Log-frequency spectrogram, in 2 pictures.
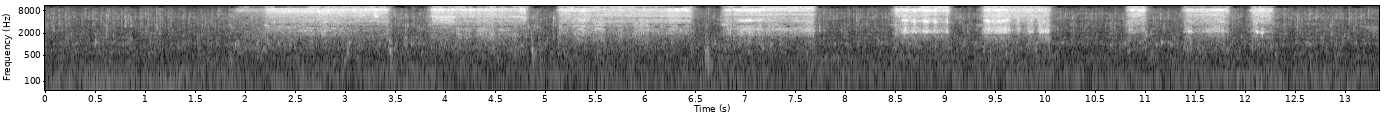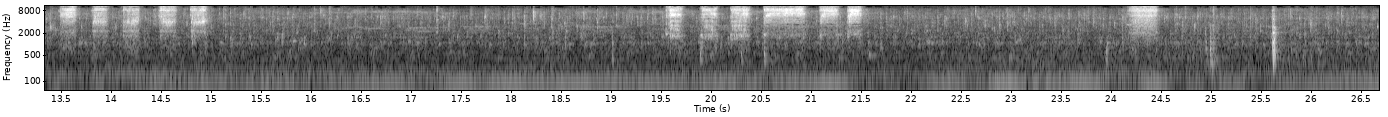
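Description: Aerosol carburetor cleaner sprayed onto a varnished carburetor in a series of hissing bursts. The first few last about a second each and the later ones are short and quick. A sharp click comes near the end.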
